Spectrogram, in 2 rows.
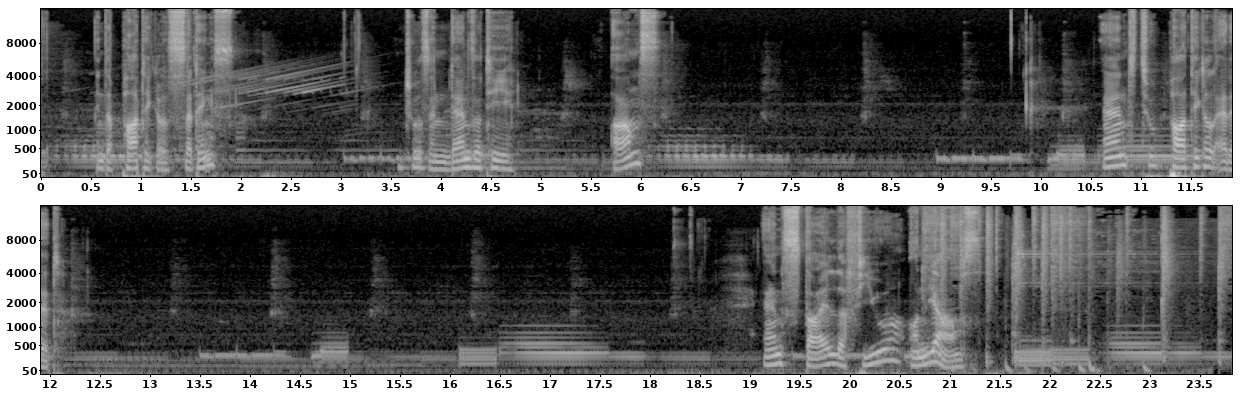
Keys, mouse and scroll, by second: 0.5 click, 1.1-2.7 scroll down 31, 2.7-6.5 drag, 7.6-9.1 drag, 12.7 shift+middle click, 13.4-15.4 scroll up 7, 15.7-16.1 scroll up 1, 16.1-17.6 shift+middle drag, 18.7 click, 19.8 click, 20.7 click, 21.4 middle click, 21.5 KP_1, 21.7 shift+middle click, 22.3 click, 23.3 shift+middle click, 23.5 scroll down 2.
